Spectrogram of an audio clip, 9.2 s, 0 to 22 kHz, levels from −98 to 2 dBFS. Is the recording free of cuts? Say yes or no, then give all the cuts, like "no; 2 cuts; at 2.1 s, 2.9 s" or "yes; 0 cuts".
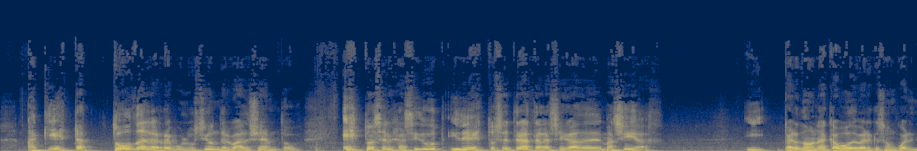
yes; 0 cuts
